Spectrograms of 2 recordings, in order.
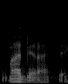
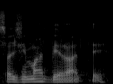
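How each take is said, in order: First: Very soft repeated concession; echoing his own aside, softer. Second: Much softer, half to himself; muttered concession; quiet self-deprecating admission; rueful aside. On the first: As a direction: drop it to near nothing. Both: Real, not acted.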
